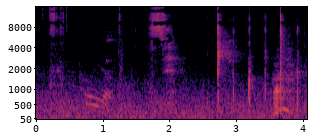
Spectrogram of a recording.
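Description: Faint, quiet background with a few sharp clicks scattered through, a short pitched sound about a second in, and a brief voice-like sound near the end.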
